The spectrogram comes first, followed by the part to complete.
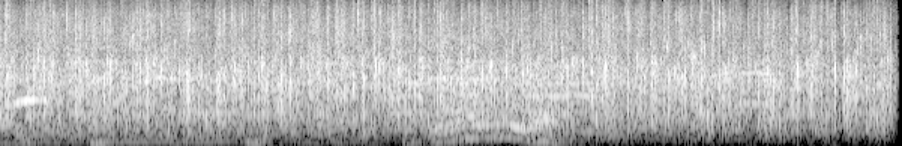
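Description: Audience applauding after a dance routine, with the music's last notes fading out in the first couple of seconds and a voice calling out about three seconds in.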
